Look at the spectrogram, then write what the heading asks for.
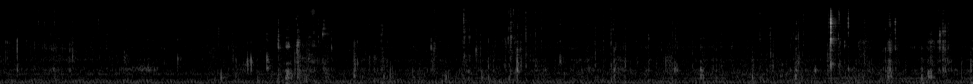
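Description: Two people biting into and chewing slices of Domino's cheeseburger pizza close to the microphone: quiet, scattered mouth smacks and small crunches of crust, with one sharper click about eight seconds in.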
